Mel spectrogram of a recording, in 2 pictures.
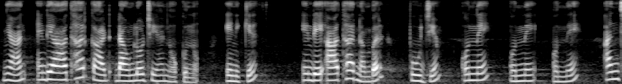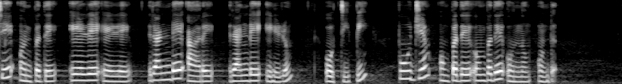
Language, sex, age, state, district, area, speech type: Malayalam, female, 18-30, Kerala, Thiruvananthapuram, rural, read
